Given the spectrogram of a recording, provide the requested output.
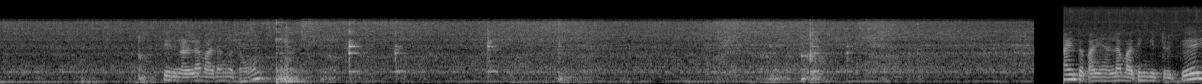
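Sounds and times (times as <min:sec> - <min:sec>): food sizzling in oil: 0:00.0 - 0:12.0
steel spoon scraping pot: 0:02.8 - 0:04.2.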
